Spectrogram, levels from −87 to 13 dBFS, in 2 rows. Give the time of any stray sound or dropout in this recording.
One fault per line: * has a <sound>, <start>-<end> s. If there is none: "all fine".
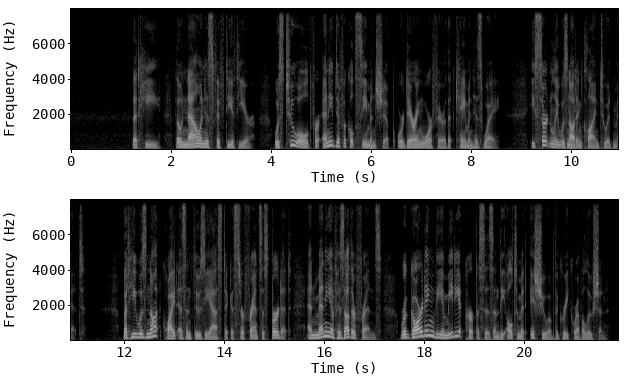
all fine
